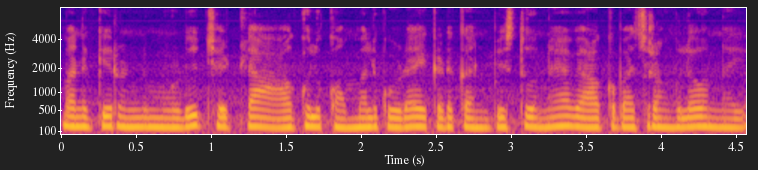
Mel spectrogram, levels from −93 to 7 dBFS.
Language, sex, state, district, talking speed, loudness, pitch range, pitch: Telugu, female, Telangana, Hyderabad, 170 wpm, -14 LUFS, 165-180 Hz, 170 Hz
